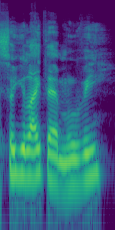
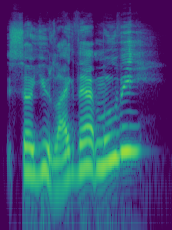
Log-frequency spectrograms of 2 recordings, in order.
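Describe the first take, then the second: First: The voice falls at the end. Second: The voice rises at the end.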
